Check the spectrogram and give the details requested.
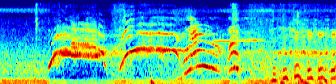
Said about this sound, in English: So you'll have to watch the video to see why she screams. It's so good.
